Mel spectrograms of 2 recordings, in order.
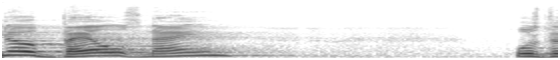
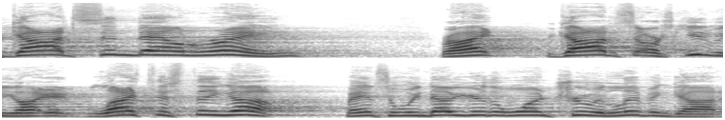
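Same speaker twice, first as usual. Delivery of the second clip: slow, loud, higher mock pleading; mock desperate prayer; 5 semitones higher, 8 dB louder than usual. Prophets of Baal begging their god, mock pleading.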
